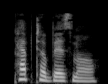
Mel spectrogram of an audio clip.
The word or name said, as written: Pepto-Bismol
